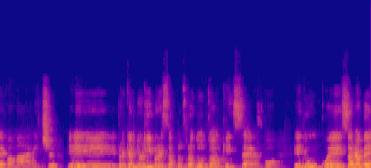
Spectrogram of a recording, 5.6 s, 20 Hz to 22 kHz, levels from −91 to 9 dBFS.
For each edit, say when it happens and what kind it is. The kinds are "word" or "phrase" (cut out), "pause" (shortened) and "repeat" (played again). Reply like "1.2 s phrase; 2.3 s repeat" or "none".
0.9 s pause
